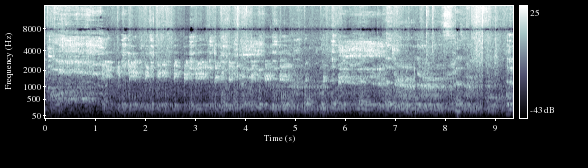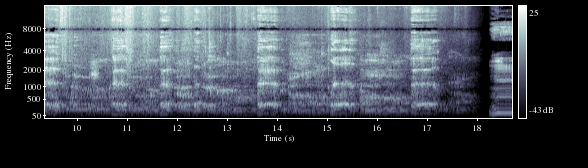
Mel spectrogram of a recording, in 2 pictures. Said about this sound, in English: It gives me great delight to tell you that this is the sound of two arguing koala bears. Oh, say it ain't so. Yes, it is, in fact.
